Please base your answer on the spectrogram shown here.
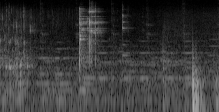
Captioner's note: gurgling sound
